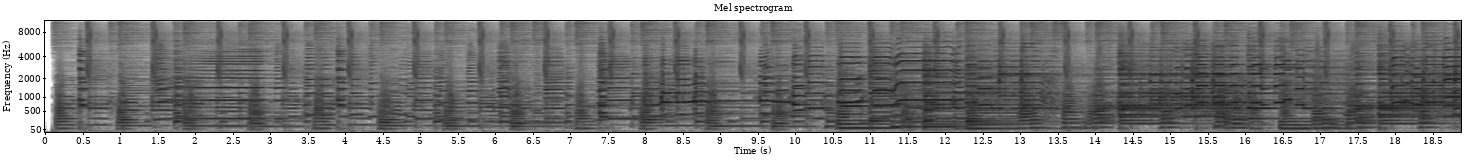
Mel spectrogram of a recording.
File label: BLUES; Cascom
